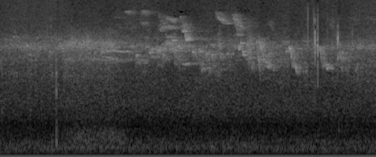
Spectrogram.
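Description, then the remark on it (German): A European robin sings a thin, high, warbling song of varied trills and sliding phrases over a steady hiss, moderately quiet, with no voices. “Das heißt fast, ich kann mich nicht satt hören an diesem Gesang. Und dazu ist das einfach ein super spannender Vogel, das Rotkehlchen.”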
